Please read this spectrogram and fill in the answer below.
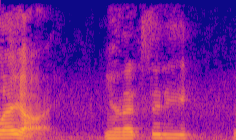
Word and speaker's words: Ai: how you say it is it a i no very simple ready ai makes sense so last week we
